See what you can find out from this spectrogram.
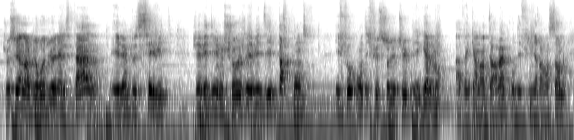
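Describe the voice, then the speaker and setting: Animated man in his thirties, echoey room. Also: fairly high pitch, fast talker. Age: 30s. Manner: animated, talkative, frequent restarts and fillers. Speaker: guest, comedian. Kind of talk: casual interview conversation. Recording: echoey room with music behind.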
